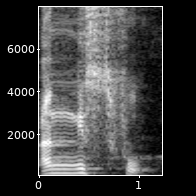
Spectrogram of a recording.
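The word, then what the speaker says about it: النصف: An-nisfu, kalau waqaf dibacanya menjadi an-nisf. An-nisf. Gitu.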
